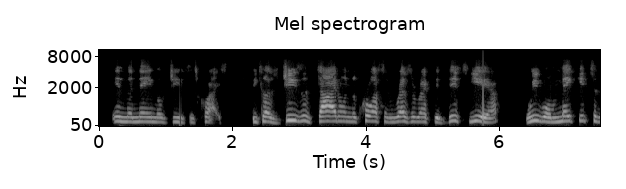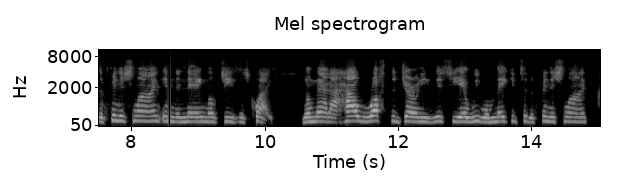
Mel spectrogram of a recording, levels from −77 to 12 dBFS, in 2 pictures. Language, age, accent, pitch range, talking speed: English, 40-59, American, 190-225 Hz, 185 wpm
